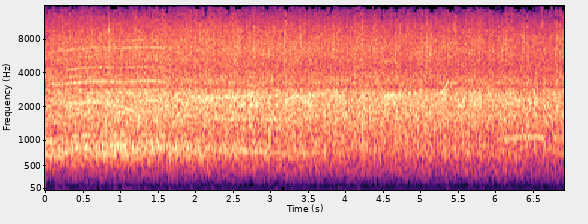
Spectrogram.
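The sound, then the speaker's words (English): An audience claps steadily and continuously, a dense crackle of many hands with a fairly constant loudness throughout, without any voices over it. “Come on, if you're going to clap, don't patty cake.”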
